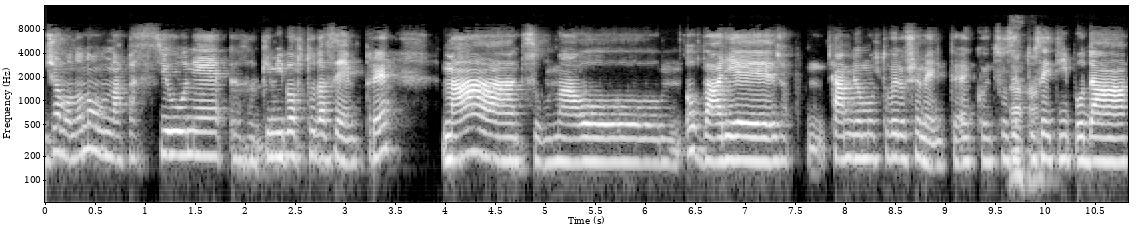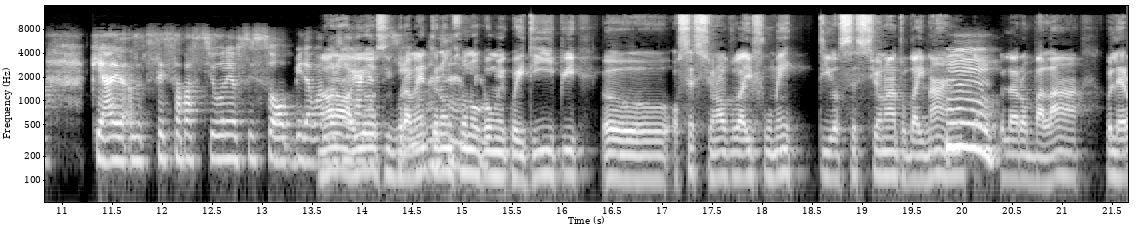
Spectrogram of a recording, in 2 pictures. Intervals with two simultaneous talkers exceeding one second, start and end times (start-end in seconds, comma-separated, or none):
13.5-15.3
